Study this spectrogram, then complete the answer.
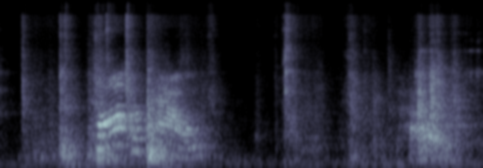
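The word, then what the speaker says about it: Pau: Oh, that's so cute, Paw. Paw or Pow? Pow. It's P-A-U, so I'm thinking it's actually Pow.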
